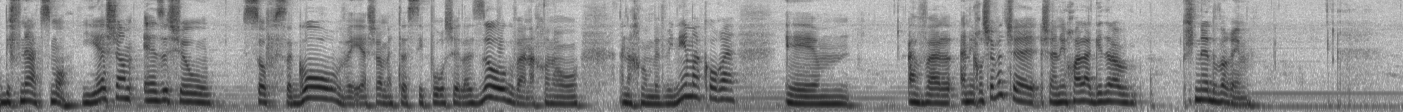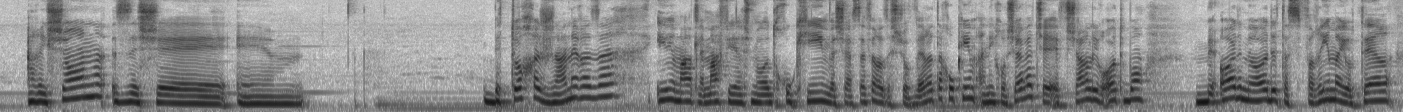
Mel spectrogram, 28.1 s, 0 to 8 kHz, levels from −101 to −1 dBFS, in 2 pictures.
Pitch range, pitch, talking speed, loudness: 150-210 Hz, 175 Hz, 115 wpm, -19 LUFS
